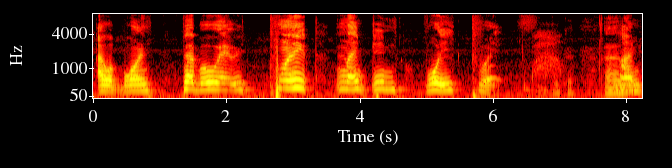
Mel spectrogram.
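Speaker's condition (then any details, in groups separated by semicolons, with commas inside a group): Cerebral palsy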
